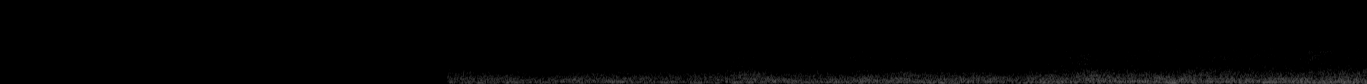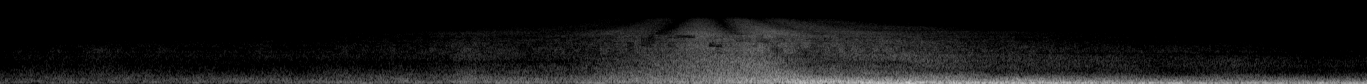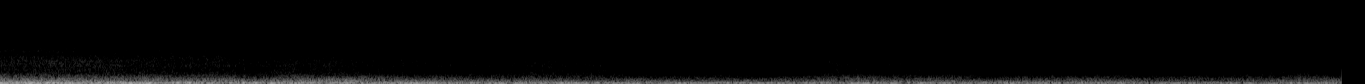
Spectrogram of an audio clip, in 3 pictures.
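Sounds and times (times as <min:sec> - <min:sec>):
jet aircraft: 0:07.2 - 0:40.8.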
